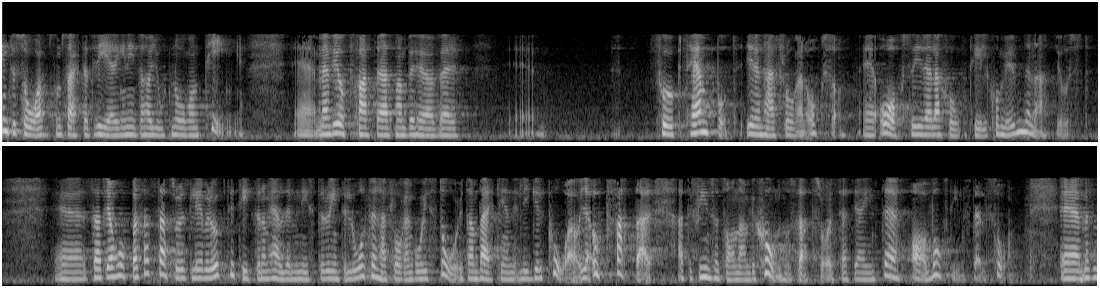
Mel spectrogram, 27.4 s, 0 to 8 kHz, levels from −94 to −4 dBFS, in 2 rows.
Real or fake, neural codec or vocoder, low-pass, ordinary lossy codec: real; none; 7.2 kHz; AAC, 16 kbps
